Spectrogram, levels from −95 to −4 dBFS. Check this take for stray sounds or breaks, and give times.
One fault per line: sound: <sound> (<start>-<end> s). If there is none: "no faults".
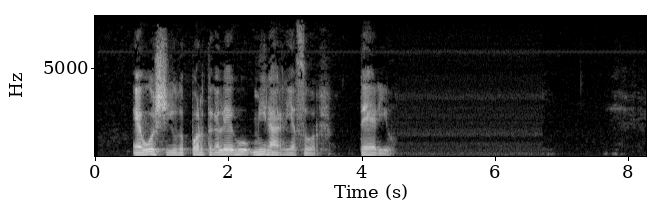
no faults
